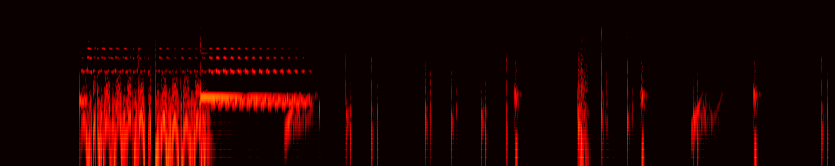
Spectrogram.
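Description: Short electronic game sounds chime, buzz and pop.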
